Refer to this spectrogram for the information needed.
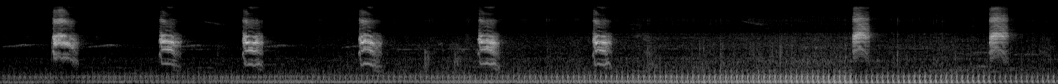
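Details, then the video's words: Long-tailed shrike played to provoke rival shrikes: short, sharp harsh notes at uneven gaps of one to two seconds over steady engine-like rumble. "Cendet Gacor Pagi Siang Sore...Merangsang Emosi Cendet Manapun Agar Cepat Nyaut Emosi Dan Ikut Bunyi"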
